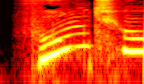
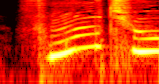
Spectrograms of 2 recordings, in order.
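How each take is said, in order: First: Calling out much higher and louder with a rise; mother calling. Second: Second call much higher and louder, rising; mother calling. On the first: Mother fox calling her cub to breakfast, loud call. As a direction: call him from across the clearing. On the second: Mother fox calling her son again, loud call. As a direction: call once more, sing it out. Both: Acted. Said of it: "zawołała mama".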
